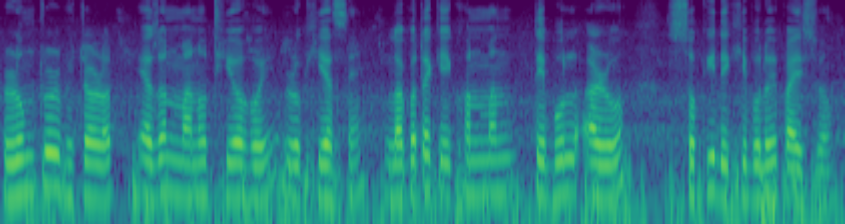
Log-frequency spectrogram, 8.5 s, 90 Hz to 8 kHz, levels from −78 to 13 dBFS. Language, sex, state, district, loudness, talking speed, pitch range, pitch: Assamese, male, Assam, Sonitpur, -17 LUFS, 105 wpm, 150-165 Hz, 155 Hz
